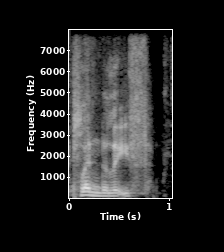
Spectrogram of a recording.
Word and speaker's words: Plenderleith: So Ian Plenderleith.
